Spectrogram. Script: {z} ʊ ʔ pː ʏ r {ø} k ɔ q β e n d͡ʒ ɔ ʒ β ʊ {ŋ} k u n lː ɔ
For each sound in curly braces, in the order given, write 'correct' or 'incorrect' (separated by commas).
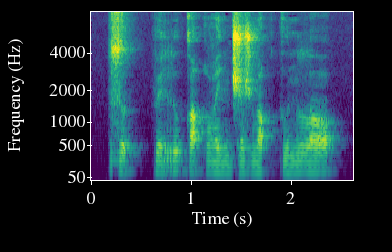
correct, incorrect, incorrect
